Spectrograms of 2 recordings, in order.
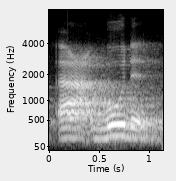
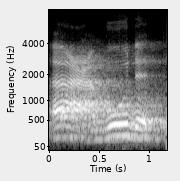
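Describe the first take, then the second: Both takes have the same delivery.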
